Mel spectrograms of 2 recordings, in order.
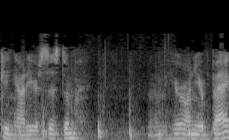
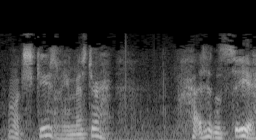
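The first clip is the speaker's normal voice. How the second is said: usual speaking voice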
